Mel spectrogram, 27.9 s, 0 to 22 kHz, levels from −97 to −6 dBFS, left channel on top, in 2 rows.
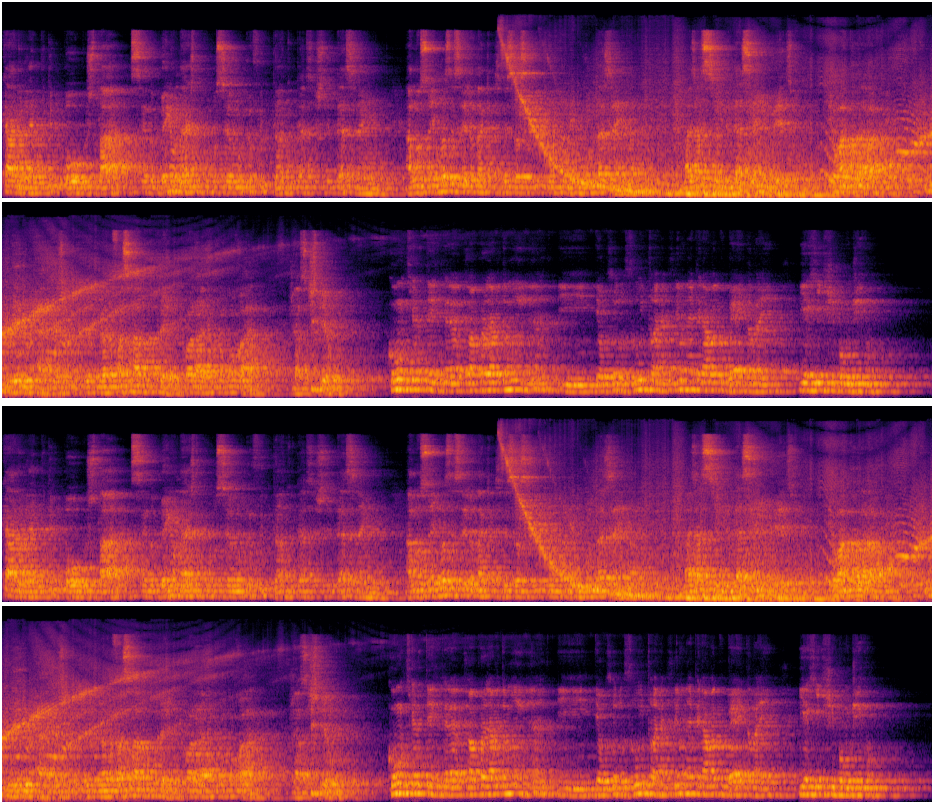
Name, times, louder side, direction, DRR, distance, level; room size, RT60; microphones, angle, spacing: voice 1, 0.0-5.7 6.1-17.8 18.3-18.9, equal, 10° left, -8 dB, 2.0 m, -27 dB
sound 1, 7.4-17.5 18.1-18.2, equal, 5° right, 0.5 m, -30 dB
voice 2, 19.7-25.5 25.9-27.0, equal, 65° right, -2 dB, 1.4 m, -26 dB
13.5 x 7.0 x 2.8 m, 2.4 s
head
